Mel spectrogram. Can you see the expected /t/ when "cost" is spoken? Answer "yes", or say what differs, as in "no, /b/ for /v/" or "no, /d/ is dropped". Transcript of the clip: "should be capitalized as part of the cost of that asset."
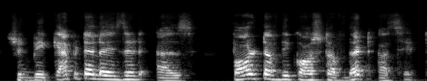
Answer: yes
